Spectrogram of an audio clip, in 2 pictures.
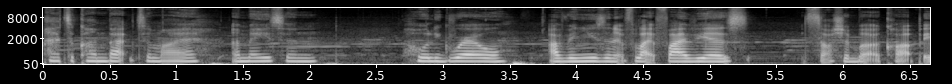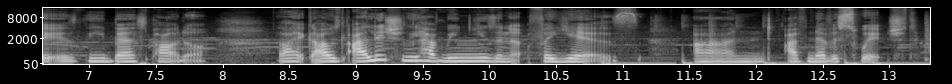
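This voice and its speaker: With music in the background, a woman with a British accent and a medium-pitched voice talks at a moderate pace with fairly even intonation. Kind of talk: makeup tutorial talking to camera. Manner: casual, chatty, opinionated.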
